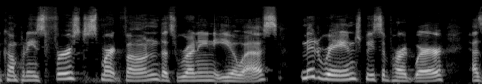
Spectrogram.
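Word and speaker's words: /e/OS: Yeah, they're not pronounced though. So we're just going to say EOS.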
